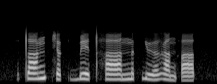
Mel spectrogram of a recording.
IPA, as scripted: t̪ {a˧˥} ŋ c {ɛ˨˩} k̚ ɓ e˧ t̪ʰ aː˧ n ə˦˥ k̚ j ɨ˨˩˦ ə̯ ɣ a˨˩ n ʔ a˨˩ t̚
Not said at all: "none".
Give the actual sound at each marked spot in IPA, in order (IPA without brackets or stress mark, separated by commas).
a˧˥, ə˨˩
